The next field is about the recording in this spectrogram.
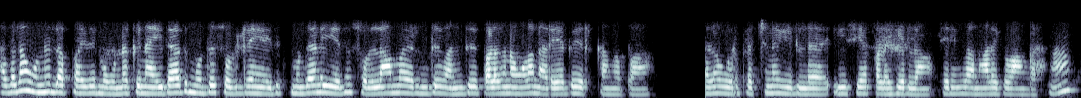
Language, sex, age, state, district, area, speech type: Tamil, female, 18-30, Tamil Nadu, Madurai, rural, conversation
